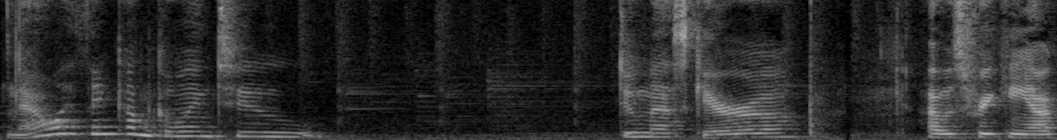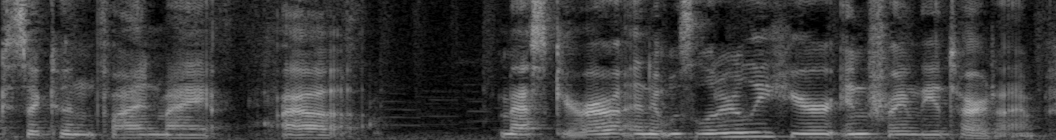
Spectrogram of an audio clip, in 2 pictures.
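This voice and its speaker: A woman's voice: medium pitch, animated, normal speed, a little mellow, soft background music. A young woman in a dorm room, rambling playfully as she does her makeup for a get-ready-with-me video. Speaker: beauty vlogger. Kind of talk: casual get-ready-with-me chat.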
